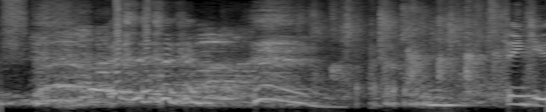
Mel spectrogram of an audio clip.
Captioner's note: audience cheering and clapping; laughing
